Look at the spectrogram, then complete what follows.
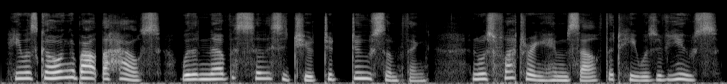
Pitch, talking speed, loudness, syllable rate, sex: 230 Hz, 180 wpm, -18 LUFS, 5.4 syllables/s, female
